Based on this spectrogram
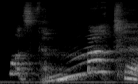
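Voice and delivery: high, concerned question; kind giant asking. Acted. Giant George asking the sad giraffe what's wrong, concerned. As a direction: ask gently what's wrong.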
